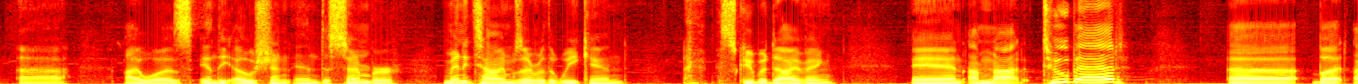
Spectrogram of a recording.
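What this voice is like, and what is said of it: Congested, sniffly voice. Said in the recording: “I got the sniffles today... my voice is a little different than usual”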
